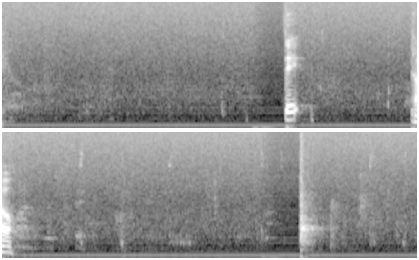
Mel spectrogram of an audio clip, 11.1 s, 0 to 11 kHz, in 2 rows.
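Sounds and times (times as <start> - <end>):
pa system hum: 0.0 - 11.0.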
